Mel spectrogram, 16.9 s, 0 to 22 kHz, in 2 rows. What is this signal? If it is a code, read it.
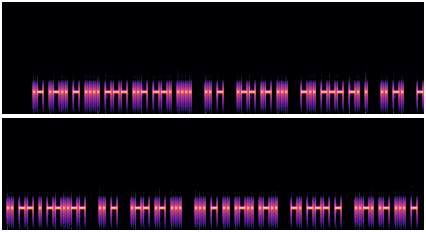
Morse code, heard as a keyed tone, about 30 wpm, 700 Hz. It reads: ALTHOUGH IT WAS DONE IN TIME, IT WAS STILL NOT FAST
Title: Sentences from Top 1000 Words - Review Part 3 - 30wpm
